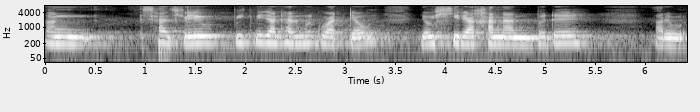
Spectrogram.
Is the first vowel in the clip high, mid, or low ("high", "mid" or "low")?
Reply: low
